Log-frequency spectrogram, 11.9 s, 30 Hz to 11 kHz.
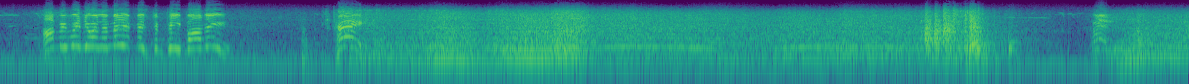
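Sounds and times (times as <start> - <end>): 
speech: 0.4 - 2.4, 3.4 - 3.8
car engine idling and revving while maneuvering to unpark: 2.4 - 11.8
sharp clunks and bumps: 9.2 - 10.3.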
